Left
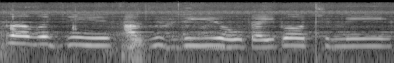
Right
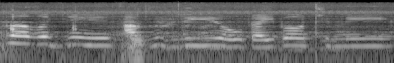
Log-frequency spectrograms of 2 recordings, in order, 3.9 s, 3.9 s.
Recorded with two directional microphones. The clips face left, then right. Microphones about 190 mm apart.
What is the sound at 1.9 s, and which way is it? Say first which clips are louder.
Child singing: left 6 dB; 45° left (ahead or behind).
